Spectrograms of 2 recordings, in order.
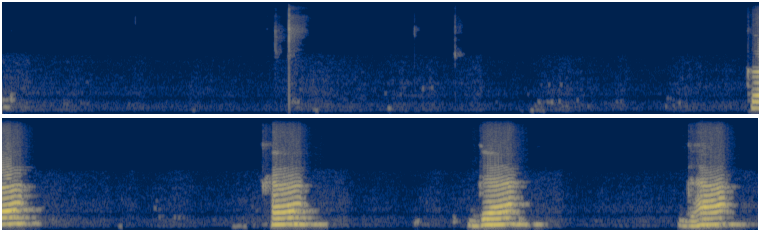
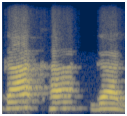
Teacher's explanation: जिन वर्णों का उच्चारण करते समय जीभ का पिछला हिस्सा हमारे कंठ को छू कर निकले, उसे कंठीय व्यंजन कहते हैं।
